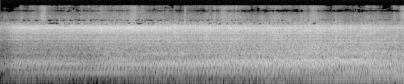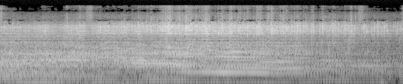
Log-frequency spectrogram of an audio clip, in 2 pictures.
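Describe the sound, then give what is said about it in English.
A small airplane's engine drones loudly and steadily as the plane takes off, a continuous rumbling roar that holds for the whole stretch with slight swells in intensity and no voices. “Well, I guess we can take off. Here we go.”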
